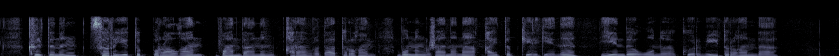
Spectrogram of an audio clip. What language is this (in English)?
Kazakh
